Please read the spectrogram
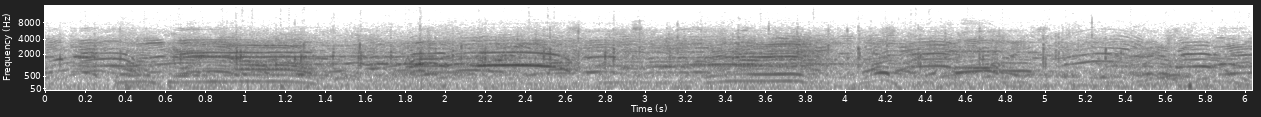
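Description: Several voices shouting and calling out at once, overlapping and indistinct, with no clear words.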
